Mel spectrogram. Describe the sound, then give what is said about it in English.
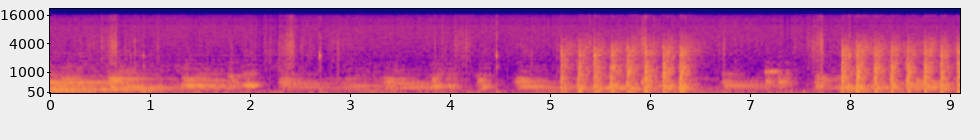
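Loud, rapid pounding knocks on a door in an apartment building, trying to make the man inside hear, come in two steady bursts, each a string of evenly spaced thuds, over tonal music that plays on beneath them. “I'll just keep pounding.”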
